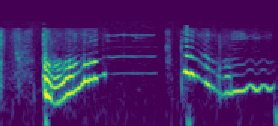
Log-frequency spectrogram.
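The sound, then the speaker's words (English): A voice heard over a phone line imitates a harp with sweeping sung glides, sliding down then up, a held steady tone, a brief pause, then wavering rising runs that end with a ripple of pitch. “How about harp, harp sound effect?”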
